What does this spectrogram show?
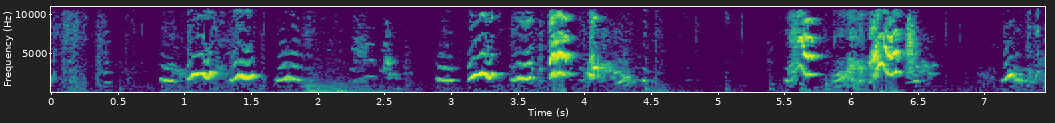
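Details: Cockatiel sounds for stimulating breeding: clusters of sharp chirps and squawks in groups of three or four, with a quiet gap near the middle before a final loud burst.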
